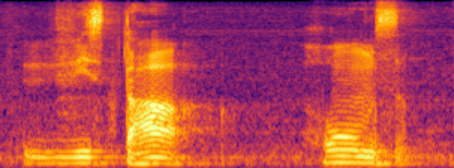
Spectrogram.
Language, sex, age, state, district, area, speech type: Dogri, male, 45-60, Jammu and Kashmir, Kathua, rural, read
